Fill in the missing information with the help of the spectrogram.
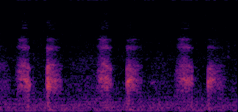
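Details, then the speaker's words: Vocal imitation of a breastfed baby's normal swallowing: soft, short 'kuh-ah' puffs in three pairs. There should be a swallow with every suckle or every other suckle, slowing when the baby rests or feels full. "There should be a swallow with every suckle or every other suckle. Swallows slow down when baby wants to rest or when baby feels full."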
